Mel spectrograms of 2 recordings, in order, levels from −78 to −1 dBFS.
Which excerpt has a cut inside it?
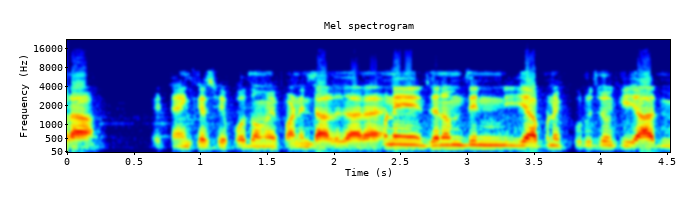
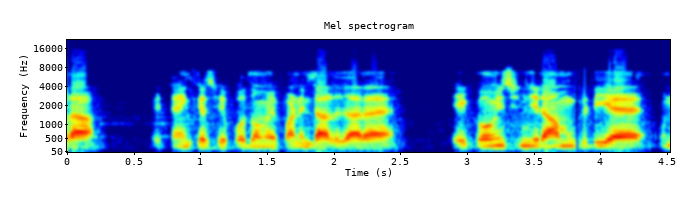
first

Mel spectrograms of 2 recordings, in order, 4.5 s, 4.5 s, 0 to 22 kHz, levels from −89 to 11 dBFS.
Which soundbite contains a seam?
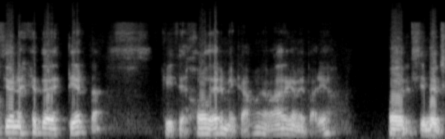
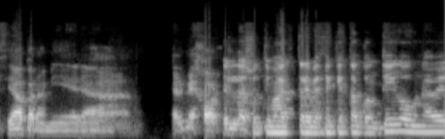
second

